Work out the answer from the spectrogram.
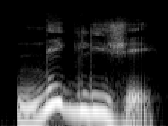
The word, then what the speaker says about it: négligé: Négligé. Okay, accent aigu here and here. Et négligé.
